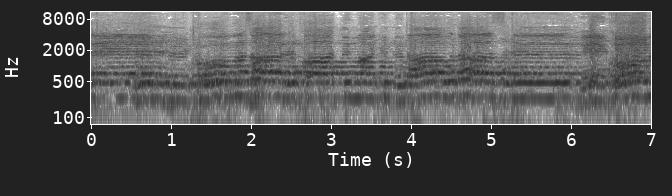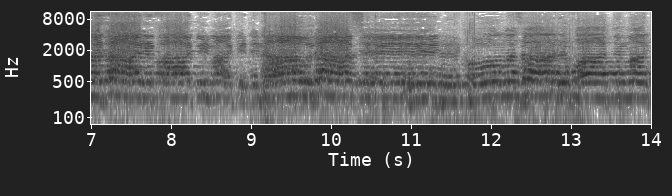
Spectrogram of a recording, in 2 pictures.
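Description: Male voices chanting an Urdu noha, a Shia mourning lament, in long drawn-out melodic lines without a break.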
